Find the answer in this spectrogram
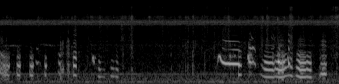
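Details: Chickens of the Plymouth Rock and Hamburg breeds: a run of quick, soft clucks, then louder, drawn-out harmonic calls that rise and fall, overlapping near the end, over a steady high hiss and faint hum.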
